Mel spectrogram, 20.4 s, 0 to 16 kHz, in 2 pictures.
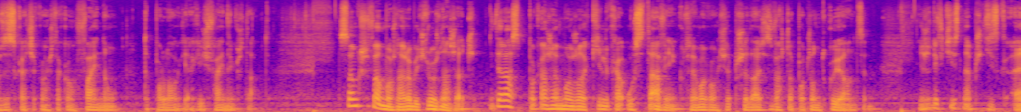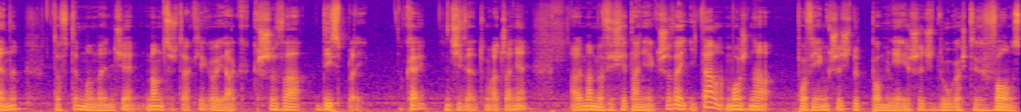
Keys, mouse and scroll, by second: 2.9 Tab, 3.9 g, 5.4-7.3 drag, 9.7 n, 18.4-20.2 drag.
